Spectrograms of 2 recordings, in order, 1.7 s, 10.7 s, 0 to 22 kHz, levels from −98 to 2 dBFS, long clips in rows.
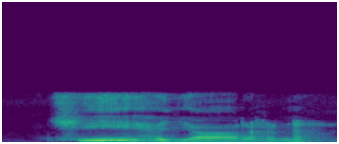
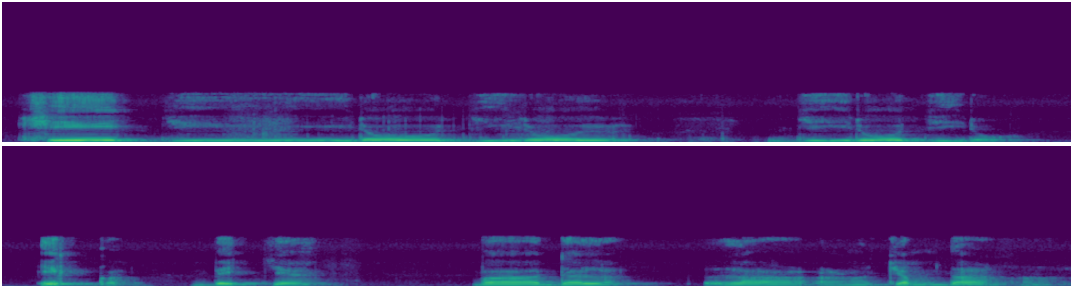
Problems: background sounds at intervals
